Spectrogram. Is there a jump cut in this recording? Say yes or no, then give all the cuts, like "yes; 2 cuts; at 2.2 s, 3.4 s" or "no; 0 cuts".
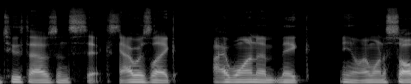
yes; 1 cut; at 1.2 s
